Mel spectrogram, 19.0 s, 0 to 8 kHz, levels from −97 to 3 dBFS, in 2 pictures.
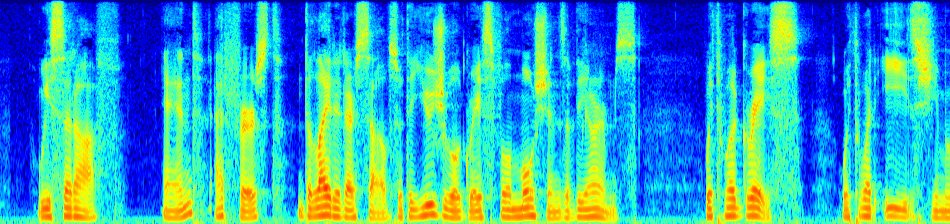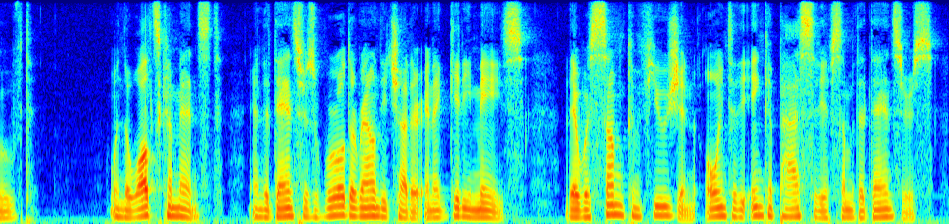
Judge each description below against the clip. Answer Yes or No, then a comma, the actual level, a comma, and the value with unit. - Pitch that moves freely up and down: No, average, 3.0 semitones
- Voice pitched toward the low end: Yes, low, 100 Hz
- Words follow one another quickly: No, average, 165 wpm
